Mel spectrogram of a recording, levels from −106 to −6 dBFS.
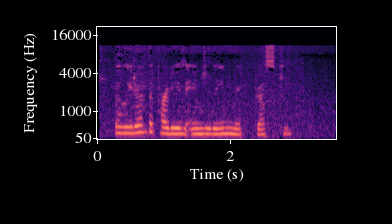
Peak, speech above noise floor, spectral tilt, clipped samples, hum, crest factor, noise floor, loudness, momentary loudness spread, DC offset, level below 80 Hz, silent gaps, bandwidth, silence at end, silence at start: -22 dBFS; 33 dB; -6 dB/octave; under 0.1%; none; 16 dB; -69 dBFS; -36 LUFS; 12 LU; under 0.1%; -72 dBFS; none; 11.5 kHz; 0.7 s; 0.25 s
